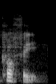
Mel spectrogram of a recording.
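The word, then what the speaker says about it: Ko-fi: Sorry, is it pronounced? Is it coffee? Is that how it's pronounced?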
